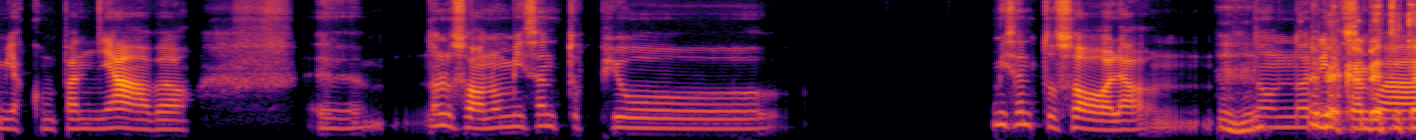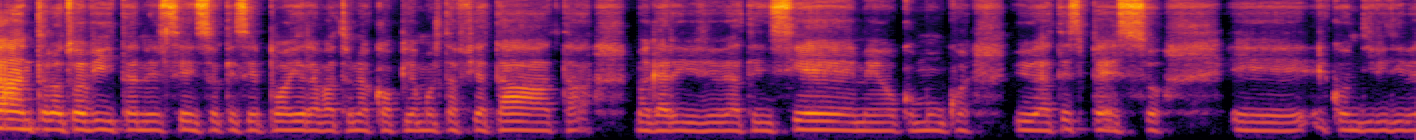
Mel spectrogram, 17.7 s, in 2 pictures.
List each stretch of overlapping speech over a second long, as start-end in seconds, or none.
7.8-9.0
